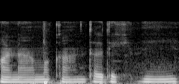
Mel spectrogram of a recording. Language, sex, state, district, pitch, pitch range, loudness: Garhwali, male, Uttarakhand, Uttarkashi, 115 Hz, 115-120 Hz, -16 LUFS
